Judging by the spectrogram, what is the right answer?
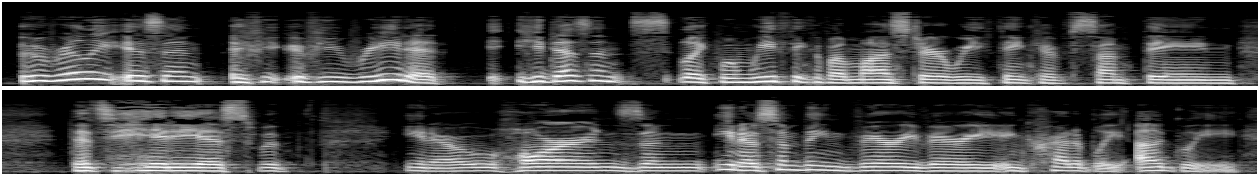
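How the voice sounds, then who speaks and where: A woman's voice: deep voice, animated, unhurried, darkish tone. A woman co-presenting a casual literary discussion, earnest and emphatic, rephrasing as she goes. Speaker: co-presenter and reader.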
